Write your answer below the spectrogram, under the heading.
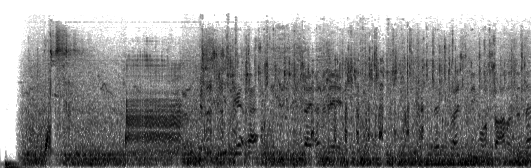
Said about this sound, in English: It's a loud fart, and he confirmed it, because he even said something at the end, like, aren't those supposed to be silent? Like, check this out.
